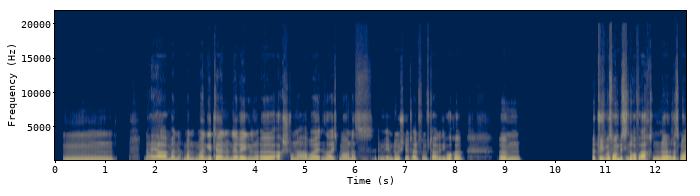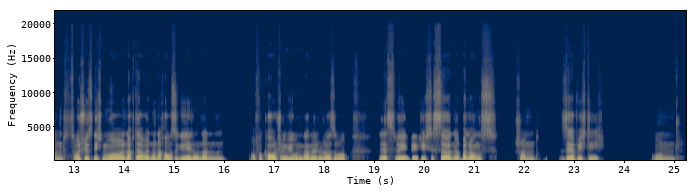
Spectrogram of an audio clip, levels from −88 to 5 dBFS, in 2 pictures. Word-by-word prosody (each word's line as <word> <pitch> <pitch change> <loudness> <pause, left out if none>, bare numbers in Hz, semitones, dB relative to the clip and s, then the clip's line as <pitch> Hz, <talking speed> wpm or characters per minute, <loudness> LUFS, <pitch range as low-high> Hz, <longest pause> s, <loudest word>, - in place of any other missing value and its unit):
Hm, 85 -2 -5 0.6
na 75 +1 -6
ja, 75 +1 +4
man 80 0 -4
man 85 -1 -4
man 85 0 0
geht 95 - -1
ja - - +7
in 85 - -2
in 85 - -5
der 85 -1 +2
Regel, 85 -1 +1
äh, 80 -1 +4
8 - - -2
Stunden 75 0 -7
arbeiten, 75 +2 -1
sage 75 0 -1
ich - - -12
mal 75 -1 -4
und 75 - -4
das 75 -1 -10
im - - -10
im 75 - -7
Durchschnitt 80 -2 -3
halt 75 -2 -2
5 80 0 -9
Tage 75 -1 -2
die 75 - -6
Woche. 120 +4 +1 0.7
Ähm 85 -1 -1 1.4
Natürlich 130 0 +1
muss 140 +1 +2
man 130 -5 +7
'n - - +4
bisschen 120 -3 0
darauf 90 -3 +3
achten, 130 +2 +3
ne, 120 +3 +5
dass 115 -2 -1
man 95 -3 +2
zum 95 - -8
Beispiel 90 -1 +2
jetzt 90 - -5
nicht 95 -1 -2
nur 90 -1 +3
nach 90 +1 0
der - - +4
Arbeit 85 0 +3
nur 90 - +1
nach 85 -2 -1
Hause 95 -1 +1
geht 85 0 +3
und 85 -1 +1
dann 80 -1 -3 0.5
auf - - -9
der - - -4
Couch 95 +2 +4
irgendwie 100 0 +2
rumgammelt 95 -1 +2
oder 90 -1 +2
so. 95 +1 -2 0.6
Deswegen 85 -1 0
denke 85 +1 -3
ich, 85 -3 -5
ist - - -5
da 85 -1 +5
'ne 85 0 -1
Balance 85 +3 0 0.3
schon 85 -1 -5 0.4
sehr 85 -3 +1
wichtig. 135 +4 -3 0.9
Und 85 -1 -9
85 Hz, 170 wpm, -25 LUFS, 80-95 Hz, 1.4 s, ja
